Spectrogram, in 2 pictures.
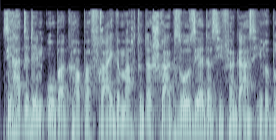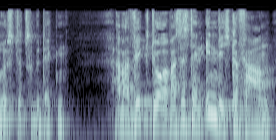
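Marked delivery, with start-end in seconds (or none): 4.9-6.8 raised, higher-pitched exclamation; alarmed call, pitched up; calling after him. A narrator's reading. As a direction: call out in startled reproach after someone rushing off. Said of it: "rief Doktor Grohlke hinter ihm her".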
